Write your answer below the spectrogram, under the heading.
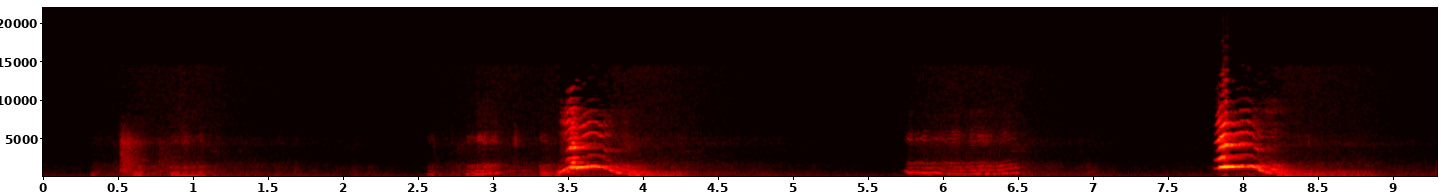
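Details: Golden Retriever puppies at 16 days old, eyes newly open, crying out: high rising-then-falling yelps and whines, the two loudest sharp squeals at about four and eight seconds, with softer wavering whimpers between and silence around them.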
